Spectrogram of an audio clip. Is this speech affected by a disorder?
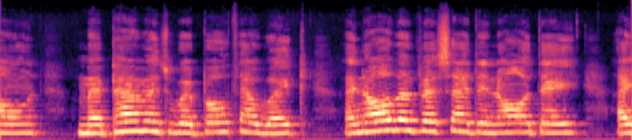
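Yes: anoxic brain injury; injury affects voice.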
